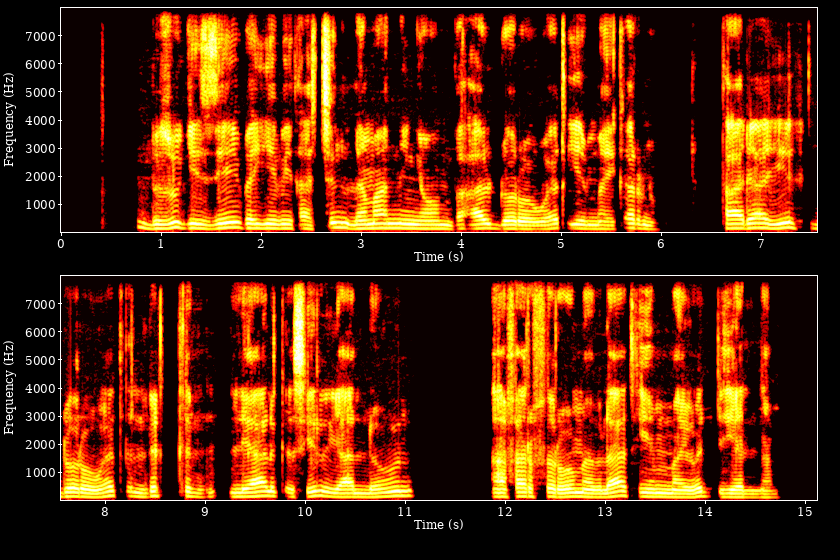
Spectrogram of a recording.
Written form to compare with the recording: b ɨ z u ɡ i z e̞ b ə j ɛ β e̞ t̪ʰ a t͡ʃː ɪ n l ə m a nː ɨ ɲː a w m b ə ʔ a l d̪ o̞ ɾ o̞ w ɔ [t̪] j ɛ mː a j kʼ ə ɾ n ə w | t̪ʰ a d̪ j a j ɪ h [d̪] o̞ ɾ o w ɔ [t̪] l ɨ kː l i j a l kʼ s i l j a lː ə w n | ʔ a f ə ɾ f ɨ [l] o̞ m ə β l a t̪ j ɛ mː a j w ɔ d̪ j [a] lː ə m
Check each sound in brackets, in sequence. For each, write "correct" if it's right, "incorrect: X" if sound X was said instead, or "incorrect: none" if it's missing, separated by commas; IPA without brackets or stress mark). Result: incorrect: t̪ʼ, correct, incorrect: t̪ʼ, incorrect: ɾ, incorrect: ɛ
